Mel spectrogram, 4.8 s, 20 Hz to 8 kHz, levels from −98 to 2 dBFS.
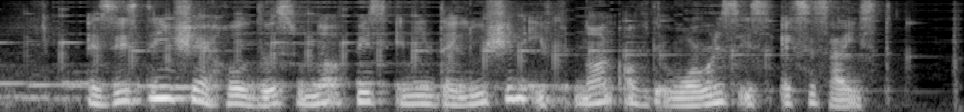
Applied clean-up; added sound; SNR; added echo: neural mask model RNNoise.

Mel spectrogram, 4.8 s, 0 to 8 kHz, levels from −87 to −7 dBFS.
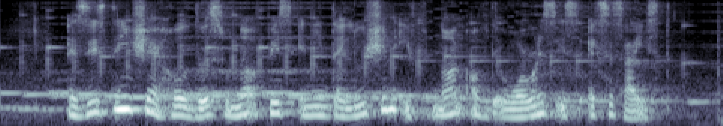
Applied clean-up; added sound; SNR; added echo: none; Marimba, xylophone; 12 dB; none.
